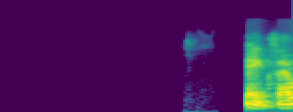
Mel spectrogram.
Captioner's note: silence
